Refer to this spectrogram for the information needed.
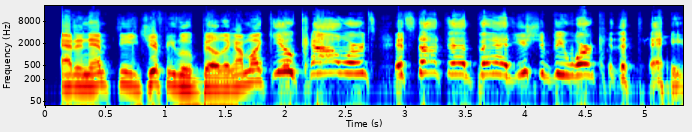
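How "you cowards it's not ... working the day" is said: mock shrill, very high screaming rant. Retelling being alone in the car at a closed shop, reenacting own screaming. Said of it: "screaming by myself in the car".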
